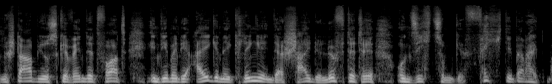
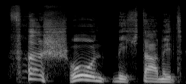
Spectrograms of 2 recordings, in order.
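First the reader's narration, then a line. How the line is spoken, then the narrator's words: Slurring exhausted poet. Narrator (German): lallte der Poet, fast nicht minder erschöpft und angegriffen als dieser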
